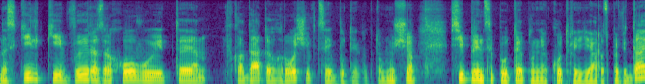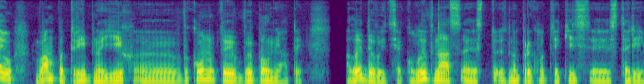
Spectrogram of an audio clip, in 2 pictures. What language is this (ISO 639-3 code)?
ukr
